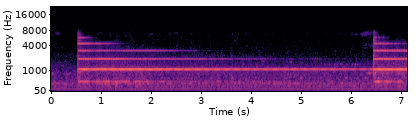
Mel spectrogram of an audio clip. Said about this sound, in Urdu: چند لمحوں میں ایک بار پھر بیل یا گھنٹی بجاؤں گا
